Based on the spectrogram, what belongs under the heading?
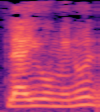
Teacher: الهمزة الساكنة يبدلها حرف مد من جنس حركة ما قبلها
